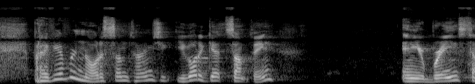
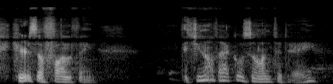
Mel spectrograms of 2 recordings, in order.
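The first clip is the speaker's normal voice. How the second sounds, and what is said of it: Whispering. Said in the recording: “I don't know why I'm whispering.”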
